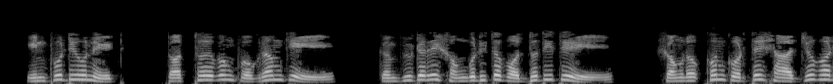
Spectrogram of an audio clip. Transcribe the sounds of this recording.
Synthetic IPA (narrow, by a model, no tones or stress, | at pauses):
infoʈiuniʈ | t̪ɔt̪ʰːoeboŋpɾoɡɾamke | kəmpjuʈaɾeɾʃɔŋɡoʈʰit̪opɔd̪ʱːot̪̬it̪e | ʃɔŋɾokʰːonkoɾt̪eʃaɦad͡ʑoɡʱɔʈ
